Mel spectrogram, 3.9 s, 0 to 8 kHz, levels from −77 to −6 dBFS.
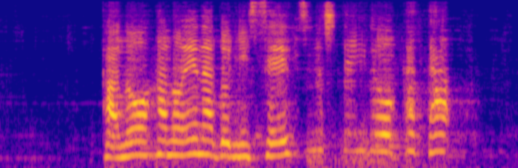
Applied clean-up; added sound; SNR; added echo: neural separator model SepFormer DNS4.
